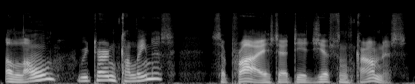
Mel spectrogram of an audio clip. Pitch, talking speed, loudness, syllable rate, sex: 140 Hz, 115 wpm, -20 LUFS, 5.4 syllables/s, male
